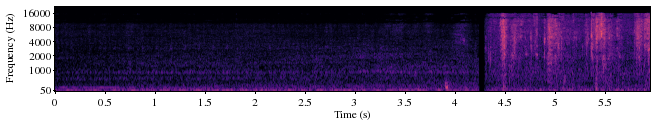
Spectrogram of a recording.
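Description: Steady low rumble of a car idling, heard from inside the cabin. About four seconds in, the sound cuts and gives way to louder rustling hiss on the microphone.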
